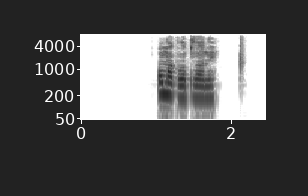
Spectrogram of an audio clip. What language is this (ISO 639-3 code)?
chm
